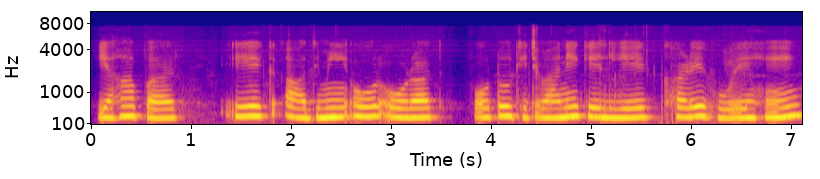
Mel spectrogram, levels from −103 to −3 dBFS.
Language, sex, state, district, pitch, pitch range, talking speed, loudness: Hindi, female, Madhya Pradesh, Bhopal, 230 Hz, 225-255 Hz, 110 wpm, -13 LUFS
